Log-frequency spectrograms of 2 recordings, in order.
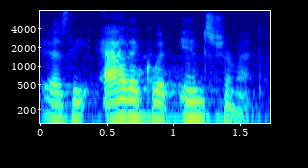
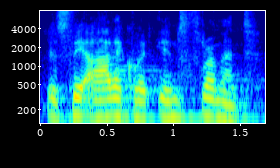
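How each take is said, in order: First: It is said in the speaker's normal accent. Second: It is said in a Scottish brogue.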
